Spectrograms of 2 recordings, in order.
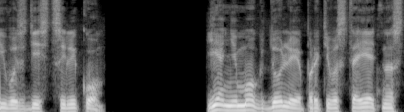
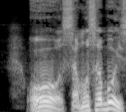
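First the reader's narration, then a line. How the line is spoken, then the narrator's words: Good-natured exclamation. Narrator (Russian): с обычным добродушием воскликнул он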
